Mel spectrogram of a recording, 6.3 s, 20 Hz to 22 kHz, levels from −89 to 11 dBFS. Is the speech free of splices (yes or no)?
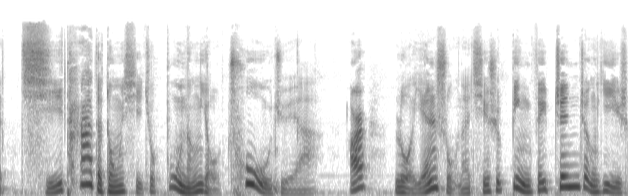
yes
